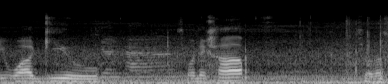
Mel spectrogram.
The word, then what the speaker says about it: Wagyu: Well, I gotta say it correctly, Wagyu.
